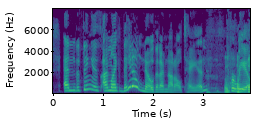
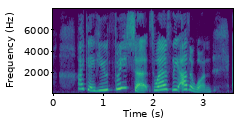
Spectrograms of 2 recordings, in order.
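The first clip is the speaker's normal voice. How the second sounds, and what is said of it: Put-on character voice accent. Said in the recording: “They don't know that this accent isn't real.”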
